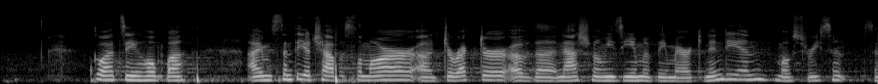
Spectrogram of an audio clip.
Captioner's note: non-english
